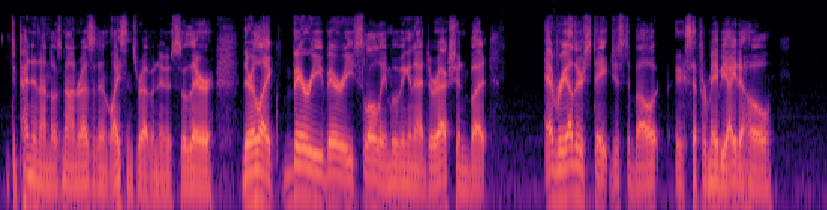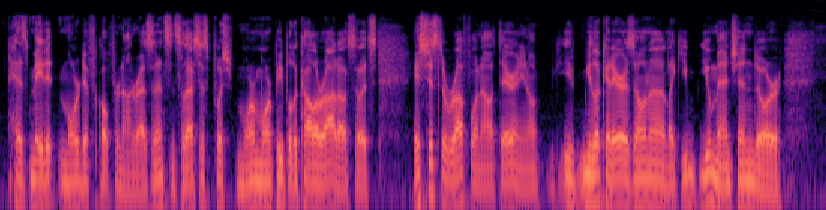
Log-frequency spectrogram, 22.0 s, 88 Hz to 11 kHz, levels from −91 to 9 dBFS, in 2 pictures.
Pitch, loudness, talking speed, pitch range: 85 Hz, -22 LUFS, 180 wpm, 80-95 Hz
